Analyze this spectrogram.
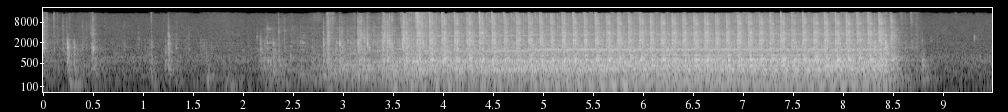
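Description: Electric sewing machine stitching a patchwork seam: after a few light clicks it speeds up about two seconds in, runs at a steady rapid stitch, and stops abruptly near the end.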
